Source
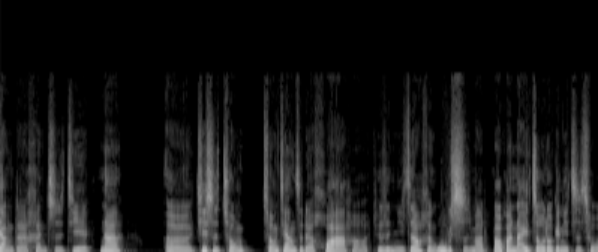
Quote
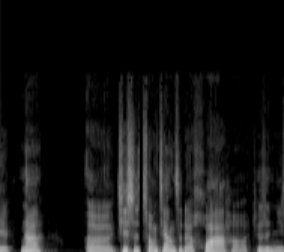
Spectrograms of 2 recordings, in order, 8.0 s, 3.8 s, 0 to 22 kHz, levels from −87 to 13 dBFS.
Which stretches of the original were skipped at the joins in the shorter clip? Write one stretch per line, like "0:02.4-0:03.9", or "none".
0:02.9-0:03.5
